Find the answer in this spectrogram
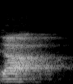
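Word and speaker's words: ד: That's actually you will pronounce that da. You will say da.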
